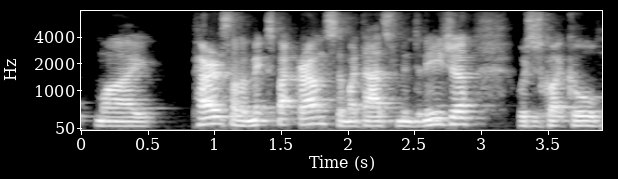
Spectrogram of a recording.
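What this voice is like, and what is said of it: British accent. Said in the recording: “I'm from the UK, as you can hear from the accent”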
